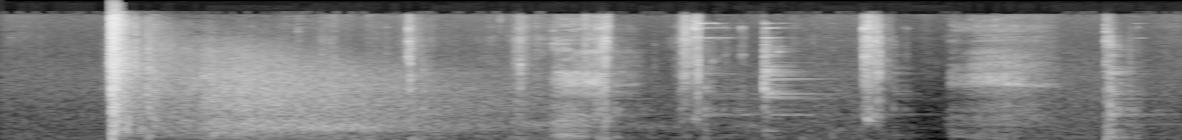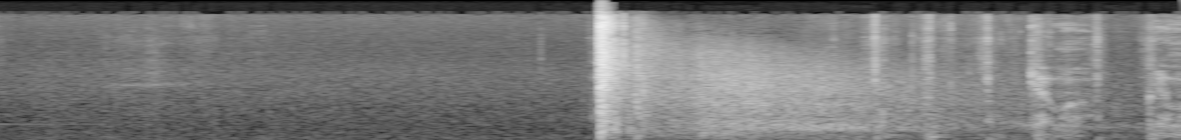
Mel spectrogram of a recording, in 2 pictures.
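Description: British Lee-Enfield bolt-action rifle in a WWI-style mud test, two sharp loud reports several seconds apart with metallic bolt clacks and handling noises between them.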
